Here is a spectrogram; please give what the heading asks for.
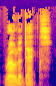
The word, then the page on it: rolodex: British English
